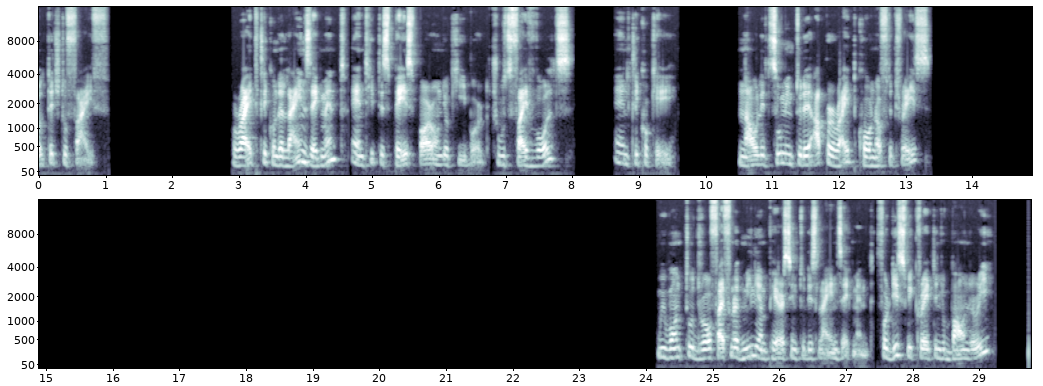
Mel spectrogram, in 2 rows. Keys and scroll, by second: 0.7 shift+v, 6.2 space.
